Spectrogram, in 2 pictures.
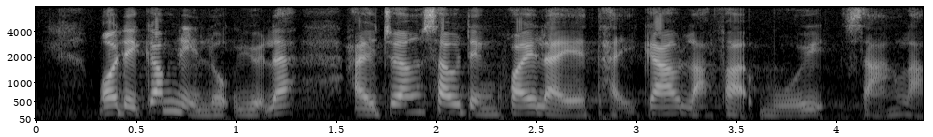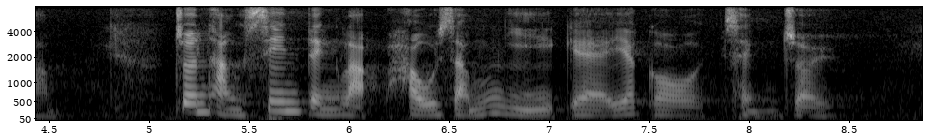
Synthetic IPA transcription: ŋɔː˨˧t̪e˨jkɐ˥mliː˨˩nlʊ˨k̚jyː˨t̚lɛː˥hɐ˨jt͡ʃœː˥ŋsɐ˥wt̪ɪ˨ŋkʷʰɐ˥jlɐ˨jt̪ʰɐ˨˩jkaː˥wla̰ː˨p̚fa̰ː˧t̚wuː˨˥jsa̰ː˨˥ŋla̰ː˨˩m | t͡ʃɵ˧nhɐ˨˩ŋsiː˥nt̪ɪ˨ŋla̰ː˨˩p̚hɐ˨wsɐ˨˥mjiː˨˧kɛː˧jɐ˥t̚kɔː˧t͡sʰɪ˨˩ŋt͡sɵ˨ɥ

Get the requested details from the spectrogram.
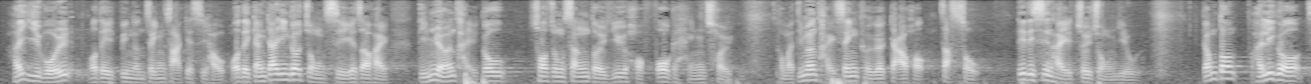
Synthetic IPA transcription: hɐ˨˥jjiː˨˧wuː˨˥jŋɔː˨˧t̪e˨˩jpiː˨˧nlɵ˨nt͡sɪ˧ŋsʰa̰ː˨t̚kɛː˧siː˨˩hɐ̰˨˩wŋɔː˨˧t̪e˨jkɐ˧ŋkaː˥jɪ˥ŋkɔː˥jt͡sʊ˨ŋsiː˨kɛː˧t͡sɐ˨wɦɐ˨j | t̪iː˨˥mjœː˨˥ŋt̪ʰɐ˨˩jko˥w | sʰɔː˥t͡sʊ˥ŋsɐ˥ŋt̪ɵ˧ɥjyː˥hɔː˨k̚fɔː˥kɛː˧hɪ˧ŋt͡sʰɵ˧ɥt̪ʰmaː˨˩t̪iː˨˥mœː˨˥ŋtʰɐ˨˩jsɪ˥ŋkʰɵ˨˧ɥkɛː˧ka̰ː˧whɔ̰ː˨k̚t͡sɐ˥t̚so˧w | niː˥t̪iː˥siː˥nɦɐ˨jt͡ʃɵ˧ɥt͡sʊ˨˩ŋjḭː˧wɛ˨ | kɐ˨˥mt̪ɔː˥ŋhɐ˨˥jliː˥kɔː˧

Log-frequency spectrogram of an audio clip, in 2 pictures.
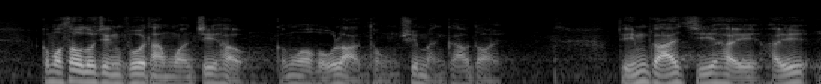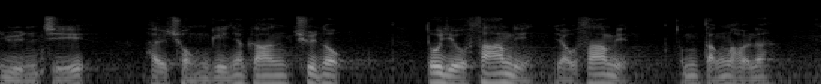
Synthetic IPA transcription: kɐ˨˥mŋɔː˨˧s̬wt̪o˨˧wt͡sɪ˧ŋfu˨˥ɐ˧t̪aː˨mwɔː˨˧nt͡siː˥ɦɐ̰˨wkɐ˨˥mŋɔː˨˧ɦo˨˥wlaː˨˩nt̪ʰʊ˨˩ŋsʰyː˥nmɐ˨˩nkaː˥wt̪ɔː˨j | t̪iː˨˥mkaː˨˥jt͡siː˨˥ɦɐ˨jhɐ˨˥jɥyː˨˩nt͡siː˨˥ | hɐ˨jt͡ʃʰʊ˨˩ŋkiː˧njɐ˥t̚kaː˥nt͡ʃʰyː˥nʊ˥k̚t̪o˥wjiː˧wsaː˥mliː˨˩njɐ˨˩wsaː˥mliː˨˩n | kɐ˨˥mt̪ɐ˨˥ŋlɔ˨hɵ˧lɛː˥

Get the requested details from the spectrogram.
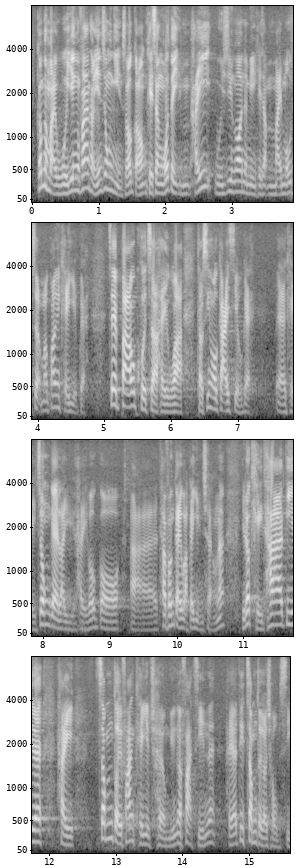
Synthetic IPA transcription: kɐ˨mt̪ʊ˨˩maː˨˩jwuː˨˩jɪ˧ŋfa˥t̪ʰwsi˨˥nt͡sʊ˥ŋjiː˨˩nsɔː˨˥kɔː˨˥ŋkʰe˨˩sɐ˨t̚ŋɔː˨˧t̪e˨˧jm̩˨˩hɐ˨˥jwuː˨˩jt͡ʃyː˨˧ŋɔː˧njɐ˨˩mi˨nʰke˨˩sɐ˨t̚m̩˨˩hɐ˨jmo˨˧wt͡sœː˨k̚ŋɔː˨˧˩kaː˥nɥy˧˥kʰe˨˧jiː˨˩pkɛ˧ | t͡sɛː˥˩paː˥wkʰu˧t̚t͡sɐ˨whɐ˨jwaː˨t̪ʰwsiː˥ŋɔ˨˧kaː˧jsiː˨wkɛ˧ | ʔɛ˨˩kʰe˨˩jt͡sʊ˥ŋkɛ˧lɐ˨jɥyː˨˩hɐ˨jkɔː˨˥kɔː˧ʔɛ˨˧t̪ʰaː˧fʊ˨˥nkɐ˧jwaː˨kːɛ˧jiː˨˩nt͡ʃʰœ̰ː˨˩ŋlaː˥jy˨˩t̪o˥kʰe˨˩jt̪ʰaː˥jɐ˥t̪iː˥lɛː˥hɐ˨j | t͡sɐ˥mt̪ɵ˨˧ɥfaː˥nkʰe˨˧jiː˨p̚t͡ʃʰœː˨˩ŋjyː˨˥nkɛ˧faː˧t̚t͡siː˨˥nlɛː˥hɐ˨jɐ˥t̪iː˥t͡sɐ˥mt̪ɵ˨kɛ˧t͡ʃʰo˨˧wsiː˨˩

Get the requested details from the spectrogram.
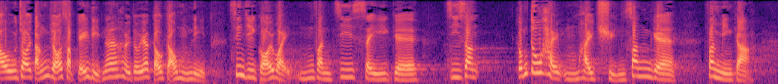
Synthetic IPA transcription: ɐ˨wt͡sɔː˧jt̪ɐ˨˥ŋt͡sɔː˨˥sɐ˨p̚ke˨˥jliː˨˩nlɛː˥ɦɵ˧ɥt̪o˧wjɐ˥t̚kɐ˨˥wkɐ˨˥wm̩ː˨˧niː˨˩nsiː˥nt͡siː˧kɔː˨˥jwɐ˨˩jm̩ː˨˧fɐ˨nt͡siː˥se˧jkɛː˧ | t͡siː˥sɐ˥n | kɐ˨˧˥mt̪o˥wɦɐ˨jm̩˨˩ɦɐ˨jt͡ʃʰyː˨˩nsɐ˥nkɛː˧ | fɐ˥nmiː˨nka̰ː˧

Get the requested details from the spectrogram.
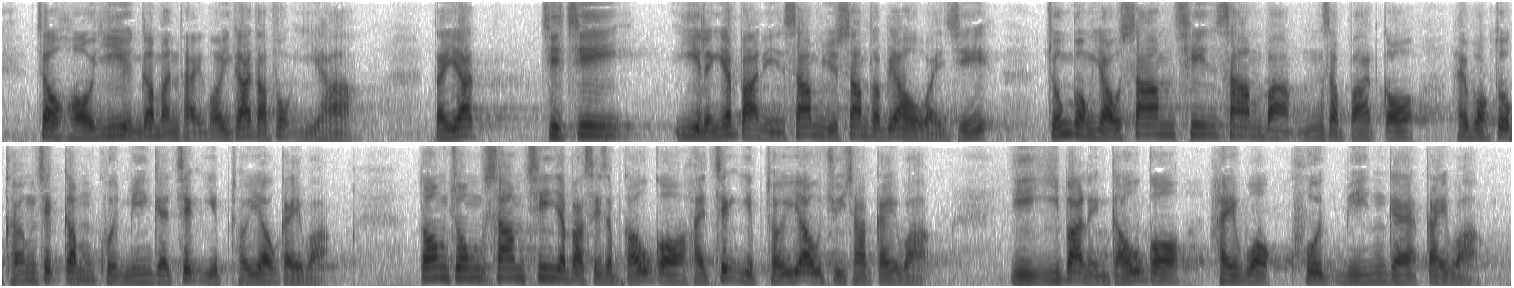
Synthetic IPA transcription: t͡sɐ˨wɦɔː˨˩jiː˨˧jyː˨˩nkɛː˧mɐ˨˩nt̪ʰɐ˨˩jŋɔː˨˧jiː˨kaː˥t̪aː˨p̚fʊ˥k̚jiː˨˩ha̰ː˨˩ | t̪ɐ˨jːɐ˥t̚ | t͡siː˨t̚t͡siː˧ | jiː˨lɪ˨˩ŋjɐ˥t̚paː˧t̚niː˨˩nsaː˥mjyː˨t̚saː˥msɐ˨p̚jɐ˥t̚ho˨wwɐ˨˩jt͡siː˨˥ | t͡sʊ˨˥ŋkʊ˨ŋjɐ˨˧wsaː˥mt͡sʰiː˥nsaː˥mpaː˧k̚ŋ̩˨˧sɐ˨ppaː˧t̚kɔː˧hɐ˨jwɔː˨˩k̚t̪o˧wkʰœː˨˥ŋt͡sɪ˥kːɐ˥mkʰuː˧t̚miː˨˧nkɛː˧t͡sɪ˥k̚jiː˨p̚t̪ʰɵ˧ɥjɐ˥wkɐ˧jwa̰ː˨k̚ | t̪ɔː˥ŋt͡sʊ˥ŋsaː˥mt͡sʰiː˥njɐ˥t̚paː˧k̚se˧js̬ɐ˨p̚kɐ˨˥wkɔː˧hɐ˨jt͡sɪ˥k̚jiː˨p̚t̪ʰɵ˧ɥjɐ˥wt͡ʃyː˧t͡sʰaː˧kːɐ˧jwa̰ː˨k̚ | jiː˨˩jiː˨paː˧k̚lɪ˨˩ŋkɐ˨˥wkɔː˧hɐ˨˩jwɔː˨kʰuː˧t̚miː˨˧nkɛː˧kɐ˧jwa̰ː˨˩k̚

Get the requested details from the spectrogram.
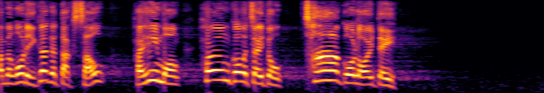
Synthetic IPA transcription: a˨nmɐ˨jŋɔː˨˧eː˨kaː˥kɛ˧t̪ɐ˨k̚sɐ˨˥whɐ˨jɦe˥jmɔː˨ŋhœː˥ŋkɔː˨˥ŋɛ˧t͡sɐ˧jt̪o˨wt͡sʰaː˥k̬ɔː˧lɔː˨jt̪e˨j

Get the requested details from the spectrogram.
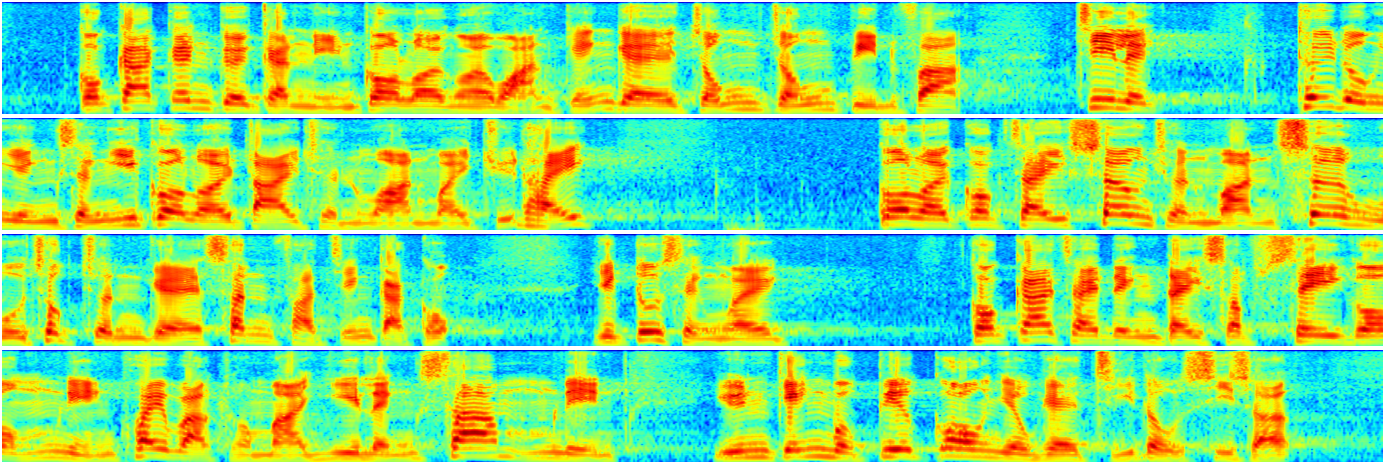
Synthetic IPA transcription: kɔː˧kːaː˥kɐ˥nkɵ˧ɥkɐ˨nliː˨˩nkɔː˧k̚lɔː˨jŋɔː˨jwa̰ː˨˩nkɪ˨˥ŋkɛː˧t͡sʊ˨˥ŋt͡sʊ˨˥ŋpiː˧nfaː˧ | t͡siː˥lɪ˨k̚t̪ʰɵ˥ɥt̪ʊ˨ŋjɪ˨˩ŋsɪ˨˩ŋjiː˨˧kɔː˧k̚lɔː˨jt̪aː˨jt͡ʃʰɵ˨˩nwaː˨˩nwɐ˨˩jt͡ʃyː˨˥t̪ʰɐ˨˥j | kɔː˧k̚lɔː˨jkɔː˧k̚t͡sɐ˧jsœː˥ŋt͡ʃʰɵ˨˩nwaː˨˩nsœː˥ŋwuː˨˧t͡sʰʊ˥k̚t͡ʃɵ˧nkɛː˧sɐ˥nfaː˧t̚t͡si˨˥nkaː˧kʊ˥k̚ | jɪ˨k̚t̪o˥wsɪ˨˩ŋwɐ˨˩j | kɔː˧kːaː˥t͡sɐ˧jt̪ɪ˨ŋt̪ɐ˨jsɐ˨p̚se˧jkɔː˧m̩ː˨˧niː˨˩nkʰɐ˥jwaː˨k̚t̪ʰʊ˨˩ŋma̰ː˨˩jːiː˨lɪ˨˩ŋsaː˥mm̩ː˨˧niː˨˩n | jyː˨˧˥nkɪ˨˥ŋmʊ˨k̚piː˥wkɔː˥ŋji˧wk̬ɛː˧t͡siː˨˥t̪o˨wsiː˥sœ̰ː˨˥ŋ

